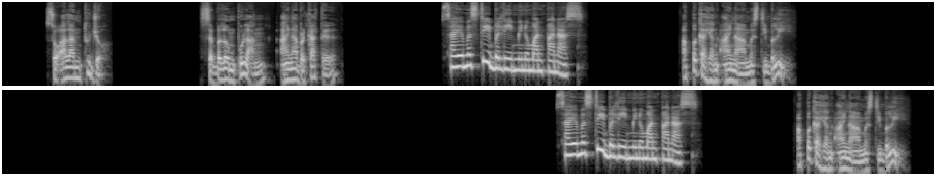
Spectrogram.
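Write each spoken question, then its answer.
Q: Apakah yang Aina mesti beli?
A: Minuman panas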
